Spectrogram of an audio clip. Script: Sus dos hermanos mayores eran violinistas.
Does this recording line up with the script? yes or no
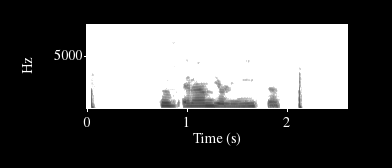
no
